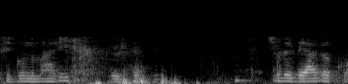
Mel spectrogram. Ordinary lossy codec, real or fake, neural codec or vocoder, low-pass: MP3, 16 kbps; fake; codec, 44.1 kHz, 3.4 kbps, Pupu-Codec; 3.6 kHz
